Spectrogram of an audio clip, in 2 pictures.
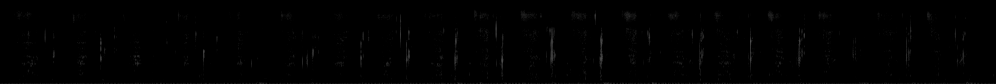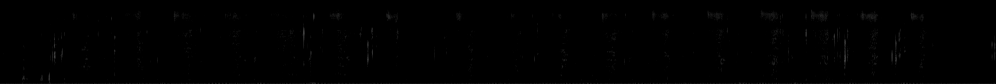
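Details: Mindy, a six-year-old Shetland Sheepdog, eating her raw beef dinner indoors: steady wet crunching and biting, about two bites per second, with smacking chews and brief pauses, no talking.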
